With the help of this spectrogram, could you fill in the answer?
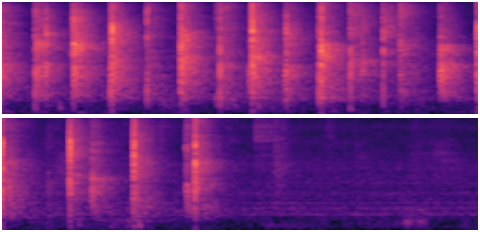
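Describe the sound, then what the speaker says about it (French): About sixteen sharp, evenly spaced claps or taps ring out close and loud in a steady rhythm as guests are welcomed, then stop abruptly, leaving a quiet room with faint background noise. "Merci de les recevoir sous vos applaudissements"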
